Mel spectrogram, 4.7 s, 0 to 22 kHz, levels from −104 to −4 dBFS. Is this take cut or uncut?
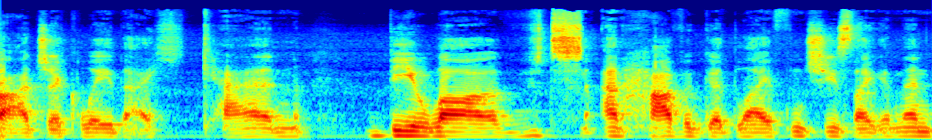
cut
